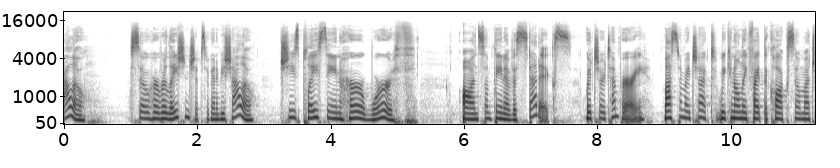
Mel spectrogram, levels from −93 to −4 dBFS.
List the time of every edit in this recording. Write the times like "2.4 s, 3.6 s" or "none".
3.0 s, 8.8 s

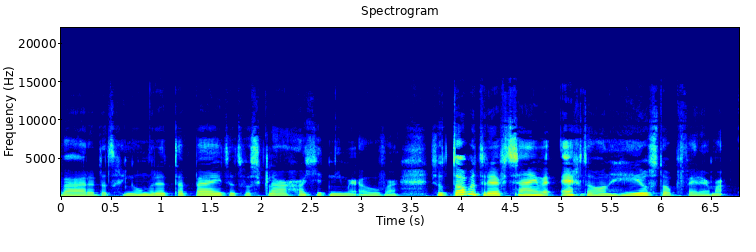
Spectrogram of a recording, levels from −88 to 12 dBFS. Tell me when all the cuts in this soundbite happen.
none

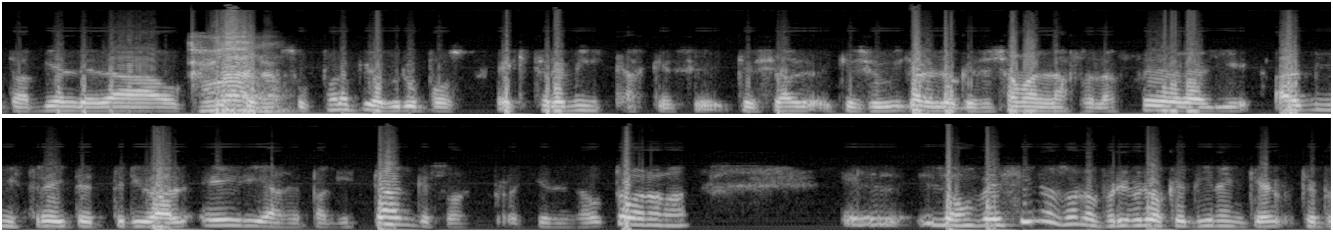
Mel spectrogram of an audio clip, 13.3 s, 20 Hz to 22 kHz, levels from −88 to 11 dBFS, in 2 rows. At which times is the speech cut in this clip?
2.4 s, 5.4 s, 6.3 s, 10.7 s

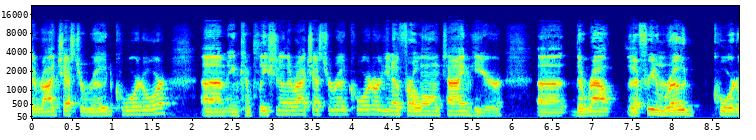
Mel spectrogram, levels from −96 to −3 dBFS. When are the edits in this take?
4.8 s

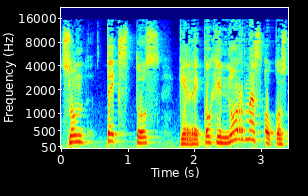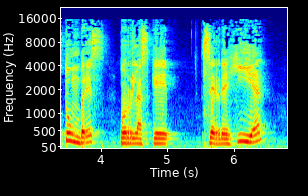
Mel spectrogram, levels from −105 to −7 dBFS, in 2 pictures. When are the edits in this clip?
4.2 s

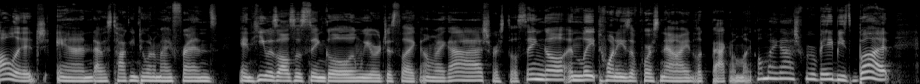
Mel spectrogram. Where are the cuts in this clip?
2.3 s

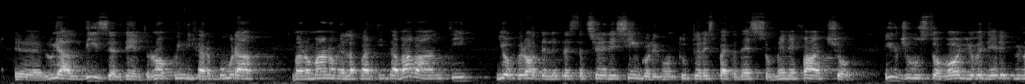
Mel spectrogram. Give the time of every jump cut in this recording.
none

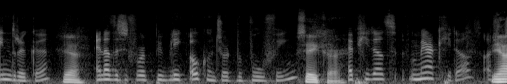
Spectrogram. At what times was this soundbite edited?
1.3 s, 1.9 s

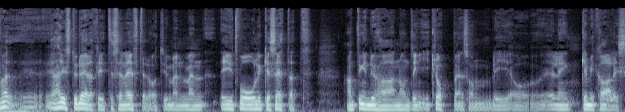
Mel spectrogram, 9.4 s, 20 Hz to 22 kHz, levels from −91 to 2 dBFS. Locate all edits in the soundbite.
none

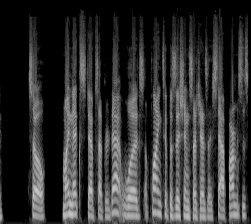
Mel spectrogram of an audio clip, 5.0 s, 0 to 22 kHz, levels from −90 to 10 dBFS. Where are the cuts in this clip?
none

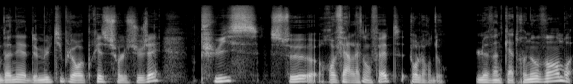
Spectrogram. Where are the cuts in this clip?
2.6 s, 3.6 s, 4.1 s

